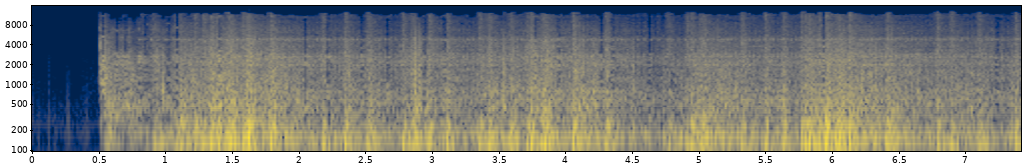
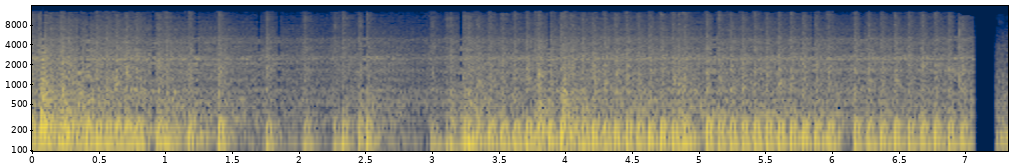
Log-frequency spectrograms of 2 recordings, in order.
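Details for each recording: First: 1098cc A-series engine in a Turner Ranger Mini-based tractor, cold, SU HS2 carb just serviced and refitted. Catches straight off the crank, then runs with an uneven, lumpy beat and wavering level; rough because there's no choke. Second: 1098cc A-series engine in a Turner Ranger Mini-based tractor, after SU HS2 carb service and resetting a wrong points gap, warming up outside. Steady, even low thump at a brisk idle, no misses; runs cleanly.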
